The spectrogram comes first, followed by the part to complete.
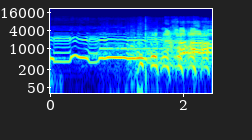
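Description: A man sings one long, high held note with sharp jumps up and down in pitch near the start. About a second and a half in, other men's voices break out over it with exclamations and laughter.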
